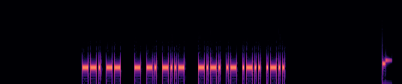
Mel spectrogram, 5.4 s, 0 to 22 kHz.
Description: Morse code, heard as a keyed tone, about 44 wpm, 700 Hz. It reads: GM TNX CALL
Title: Common QSO Phrases 45wpm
